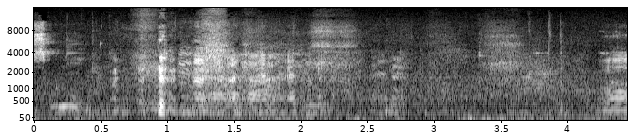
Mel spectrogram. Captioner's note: audience laughing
